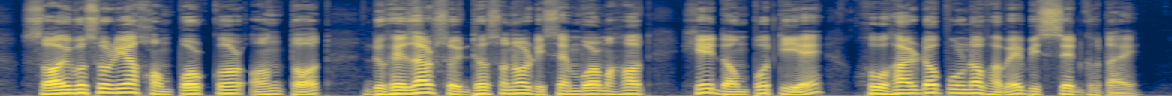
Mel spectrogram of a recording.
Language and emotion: Assamese, neutral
